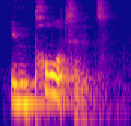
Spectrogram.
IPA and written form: ɪmˈpɔːtənt (important)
